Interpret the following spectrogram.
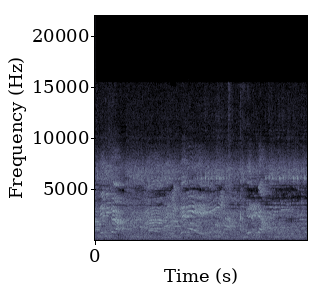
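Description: A group of young children's voices at once: chatter, calls and high-pitched squeals of preschoolers at play.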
